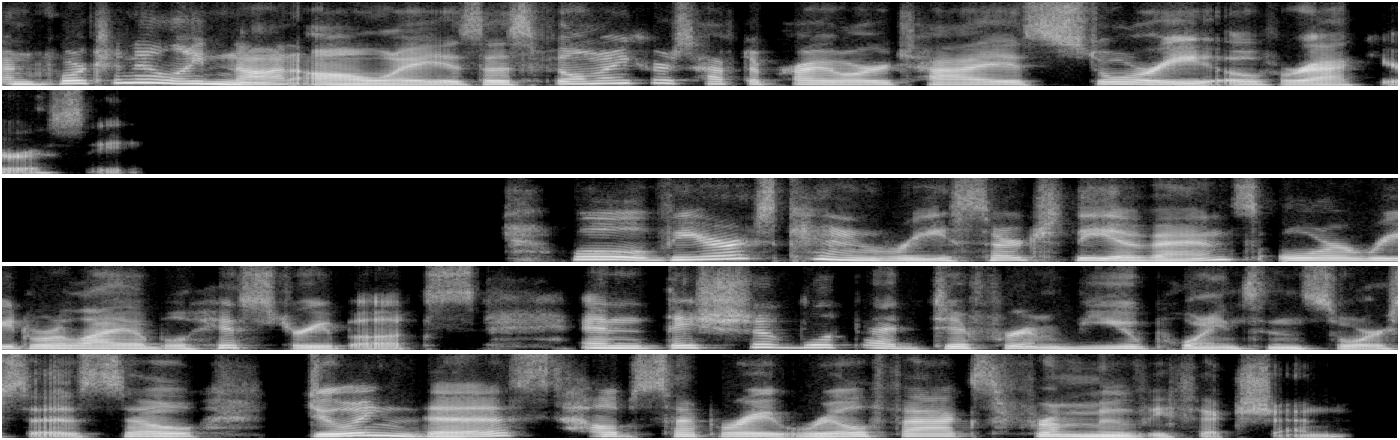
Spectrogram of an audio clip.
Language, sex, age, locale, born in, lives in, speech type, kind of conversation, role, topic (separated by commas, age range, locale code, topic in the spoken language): English, female, 35-39, en-US, United States, United States, read, expert-assistant, expert, How do films influence public understanding of history?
